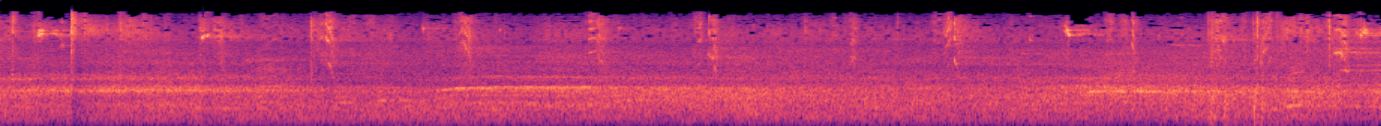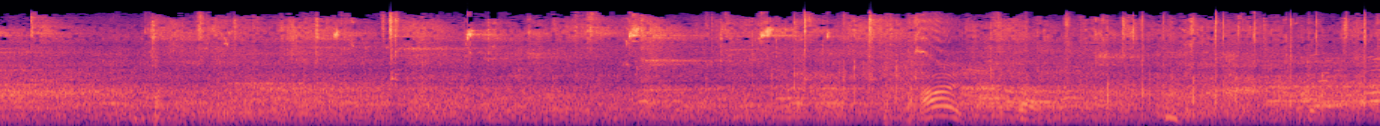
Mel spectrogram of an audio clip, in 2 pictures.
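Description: Fencers' shoes squeak and tap on the piste.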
